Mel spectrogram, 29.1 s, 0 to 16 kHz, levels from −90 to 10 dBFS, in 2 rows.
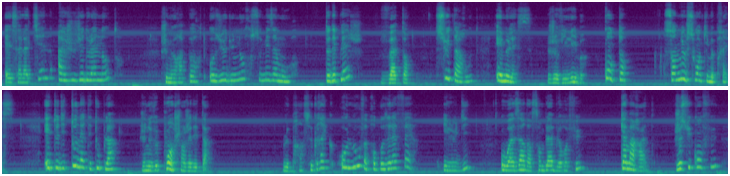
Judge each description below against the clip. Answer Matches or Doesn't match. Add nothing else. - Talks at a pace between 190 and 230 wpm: Doesn't match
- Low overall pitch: Doesn't match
